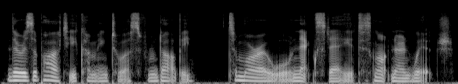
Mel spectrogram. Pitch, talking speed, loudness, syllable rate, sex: 160 Hz, 235 wpm, -21 LUFS, 5.8 syllables/s, female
